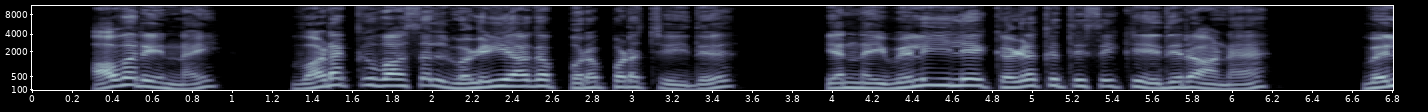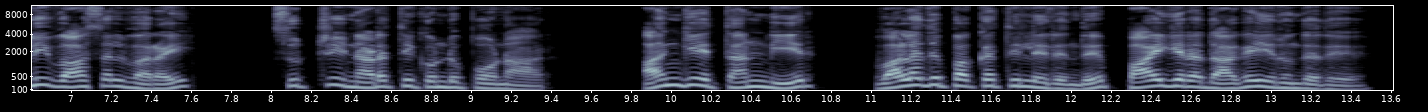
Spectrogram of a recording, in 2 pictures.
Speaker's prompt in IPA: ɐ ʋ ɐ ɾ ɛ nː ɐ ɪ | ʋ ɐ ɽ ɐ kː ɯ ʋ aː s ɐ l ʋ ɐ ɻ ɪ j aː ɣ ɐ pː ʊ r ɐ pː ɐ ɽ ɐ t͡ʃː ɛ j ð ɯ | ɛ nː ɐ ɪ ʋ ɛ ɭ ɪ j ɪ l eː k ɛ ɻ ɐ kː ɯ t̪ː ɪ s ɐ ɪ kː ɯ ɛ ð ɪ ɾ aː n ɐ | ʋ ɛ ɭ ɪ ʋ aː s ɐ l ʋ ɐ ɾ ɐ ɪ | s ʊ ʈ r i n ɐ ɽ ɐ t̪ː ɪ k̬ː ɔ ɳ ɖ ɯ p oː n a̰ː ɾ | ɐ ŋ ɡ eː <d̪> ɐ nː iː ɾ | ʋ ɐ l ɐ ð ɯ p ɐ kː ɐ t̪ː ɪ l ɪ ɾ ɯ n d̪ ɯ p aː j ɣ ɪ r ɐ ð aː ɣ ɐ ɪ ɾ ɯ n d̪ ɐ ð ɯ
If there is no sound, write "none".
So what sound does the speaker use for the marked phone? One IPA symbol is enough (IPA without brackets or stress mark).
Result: t̪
